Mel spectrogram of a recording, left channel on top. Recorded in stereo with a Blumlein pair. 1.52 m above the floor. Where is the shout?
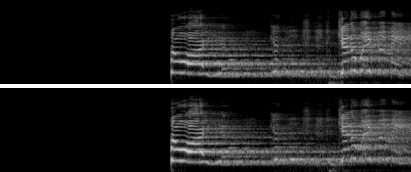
15° right, 1.6 m; by 4.0 s 30° left, 3.5 m.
